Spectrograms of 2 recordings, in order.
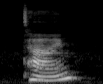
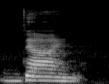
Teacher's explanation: Both are alveolar stop phonemes, but t is a voiceless and d is a voiced.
